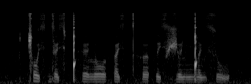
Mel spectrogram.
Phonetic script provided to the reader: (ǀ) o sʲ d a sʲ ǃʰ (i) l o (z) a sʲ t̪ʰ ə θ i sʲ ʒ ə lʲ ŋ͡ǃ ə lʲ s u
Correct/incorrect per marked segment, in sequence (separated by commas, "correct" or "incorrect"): correct, incorrect, incorrect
